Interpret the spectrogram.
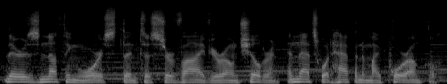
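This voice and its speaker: A man's voice: fairly low pitch, steady tone, fairly quick, lightly acted. An actor playing an earnest, mournful male heir of a cursed family in a video game, explaining things solemnly. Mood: mournful, regretful. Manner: earnest, expository. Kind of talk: video game cutscene acting. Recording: loud music under the voice. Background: music.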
